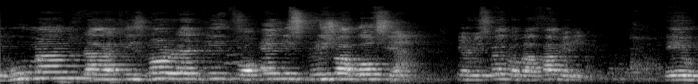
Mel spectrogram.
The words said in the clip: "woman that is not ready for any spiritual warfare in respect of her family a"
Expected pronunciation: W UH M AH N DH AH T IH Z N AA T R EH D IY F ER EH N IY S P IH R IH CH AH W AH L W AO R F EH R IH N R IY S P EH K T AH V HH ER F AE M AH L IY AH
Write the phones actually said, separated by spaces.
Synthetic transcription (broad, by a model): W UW M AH N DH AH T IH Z N AA T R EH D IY F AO EH N IY S P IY R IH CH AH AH L W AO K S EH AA IH N R IY S P EH K T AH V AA F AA M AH L IY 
